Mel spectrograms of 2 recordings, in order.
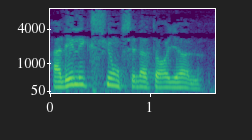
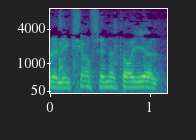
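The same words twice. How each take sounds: First: Plus lentement. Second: Fast, rushed announcement; trop rapide. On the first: (débit plus lent et posé) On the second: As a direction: rattle it off too quickly. (débit trop rapide) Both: Real, not acted. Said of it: "Faut que je parle plus lentement".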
